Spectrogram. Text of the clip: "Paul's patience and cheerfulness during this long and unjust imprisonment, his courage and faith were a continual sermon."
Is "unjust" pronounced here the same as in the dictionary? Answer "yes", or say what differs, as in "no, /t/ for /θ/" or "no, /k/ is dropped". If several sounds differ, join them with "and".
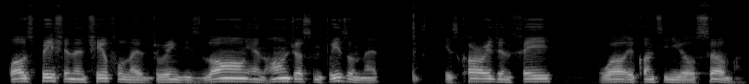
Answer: yes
